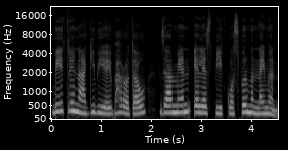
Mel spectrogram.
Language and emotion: Bodo, neutral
